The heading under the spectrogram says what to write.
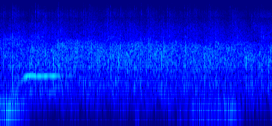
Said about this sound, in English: I just want to thank everybody who serves in the life of this community. And we can give them a round of applause.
